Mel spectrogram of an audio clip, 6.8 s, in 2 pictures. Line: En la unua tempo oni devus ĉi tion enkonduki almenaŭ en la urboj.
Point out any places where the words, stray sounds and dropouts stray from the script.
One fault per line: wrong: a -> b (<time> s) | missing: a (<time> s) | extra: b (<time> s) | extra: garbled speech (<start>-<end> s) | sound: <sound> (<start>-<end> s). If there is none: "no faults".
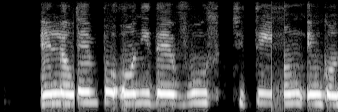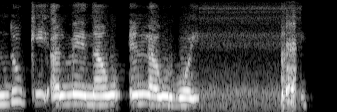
missing: unua (0.7 s)
sound: dropout (2.7-2.8 s)
sound: laugh (6.2-6.4 s)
